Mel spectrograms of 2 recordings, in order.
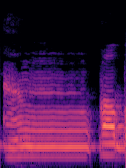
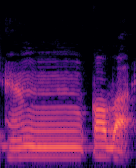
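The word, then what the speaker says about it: أنقض: മറ്റൊരു കാര്യം, അല്ലദീ അൻഖദ ദഹ്റക് അല്ലദീ അൻഖദ. നൂനിനെ മറച്ച് മണിക്കണം. അതേസമയം ഖാഫിന്റെ ഉച്ചാരണത്തോട് അടുത്താണ് മണിക്കുന്നത്. അൻഖദ അൻഖദ.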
